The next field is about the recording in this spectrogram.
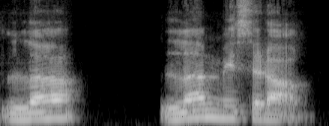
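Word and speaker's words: Les Misérables: I just know that the letter S at the end is not pronounced in French. So it starts with Le Miserable, something like that.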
